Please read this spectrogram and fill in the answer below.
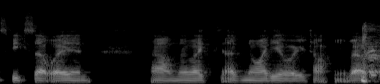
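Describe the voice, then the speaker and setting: A man with a Newfoundland accent and fairly low pitch, set against a quiet background. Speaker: junior hockey player. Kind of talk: casual interview chat. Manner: fast.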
